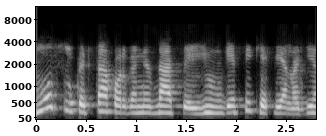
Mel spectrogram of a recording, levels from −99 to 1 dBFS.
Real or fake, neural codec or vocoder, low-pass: fake; codec, 16 kHz, 2 kbps, X-Codec, HuBERT features, trained on general audio; 7.2 kHz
